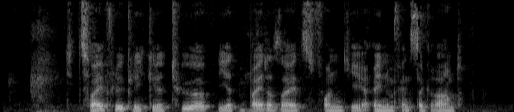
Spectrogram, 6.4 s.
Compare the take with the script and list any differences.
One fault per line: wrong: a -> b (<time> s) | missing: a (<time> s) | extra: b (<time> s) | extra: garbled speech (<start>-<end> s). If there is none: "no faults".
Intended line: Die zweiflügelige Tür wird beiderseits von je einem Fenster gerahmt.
no faults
